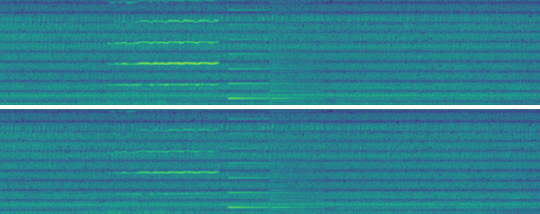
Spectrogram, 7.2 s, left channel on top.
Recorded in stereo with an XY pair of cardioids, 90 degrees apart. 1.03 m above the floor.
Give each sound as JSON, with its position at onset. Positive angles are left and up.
{"t": 0.0, "sound": "a drone", "azimuth_deg": 0}
{"t": 1.4, "sound": "a violin", "azimuth_deg": 60}
{"t": 3.0, "sound": "a ringtone", "azimuth_deg": 10}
